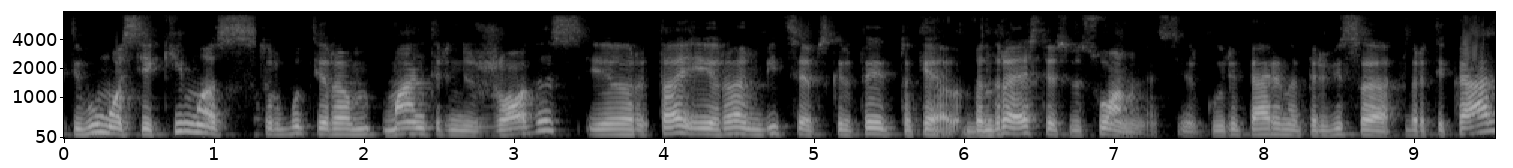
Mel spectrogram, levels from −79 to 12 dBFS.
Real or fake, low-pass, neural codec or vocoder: real; 7.2 kHz; none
